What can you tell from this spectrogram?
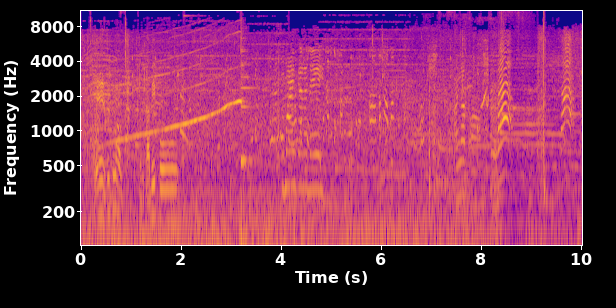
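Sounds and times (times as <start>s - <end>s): siren-like tone gliding upward: 0.2s - 4.6s.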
